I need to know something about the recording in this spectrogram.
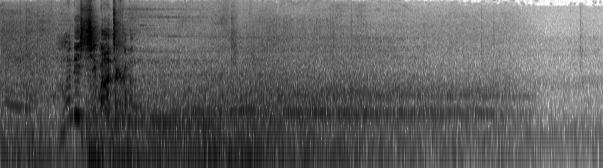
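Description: A fire bursts with a roaring whoosh.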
